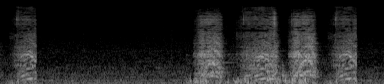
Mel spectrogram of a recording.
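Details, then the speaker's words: VW Polo 9N3 GTI 1.8T (9NBJX) with over 200,000 km: short dry creaking rubs in bursts as the suspension flexes, from worn front stabilizer bar bushings; silicone grease helped temporarily, fixed by replacing bushings (6Q0411314R, 20 mm bar). "2つ目はフロントのスタビライザーブッシュですこの部分ですね20万km超えたあたりからこのような異音がするようになりました"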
